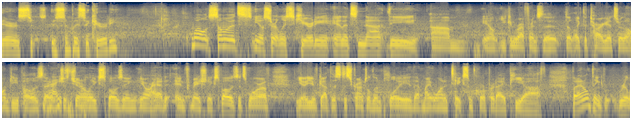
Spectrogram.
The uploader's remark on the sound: LIVE from Las Vegas, at #HRTechConf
